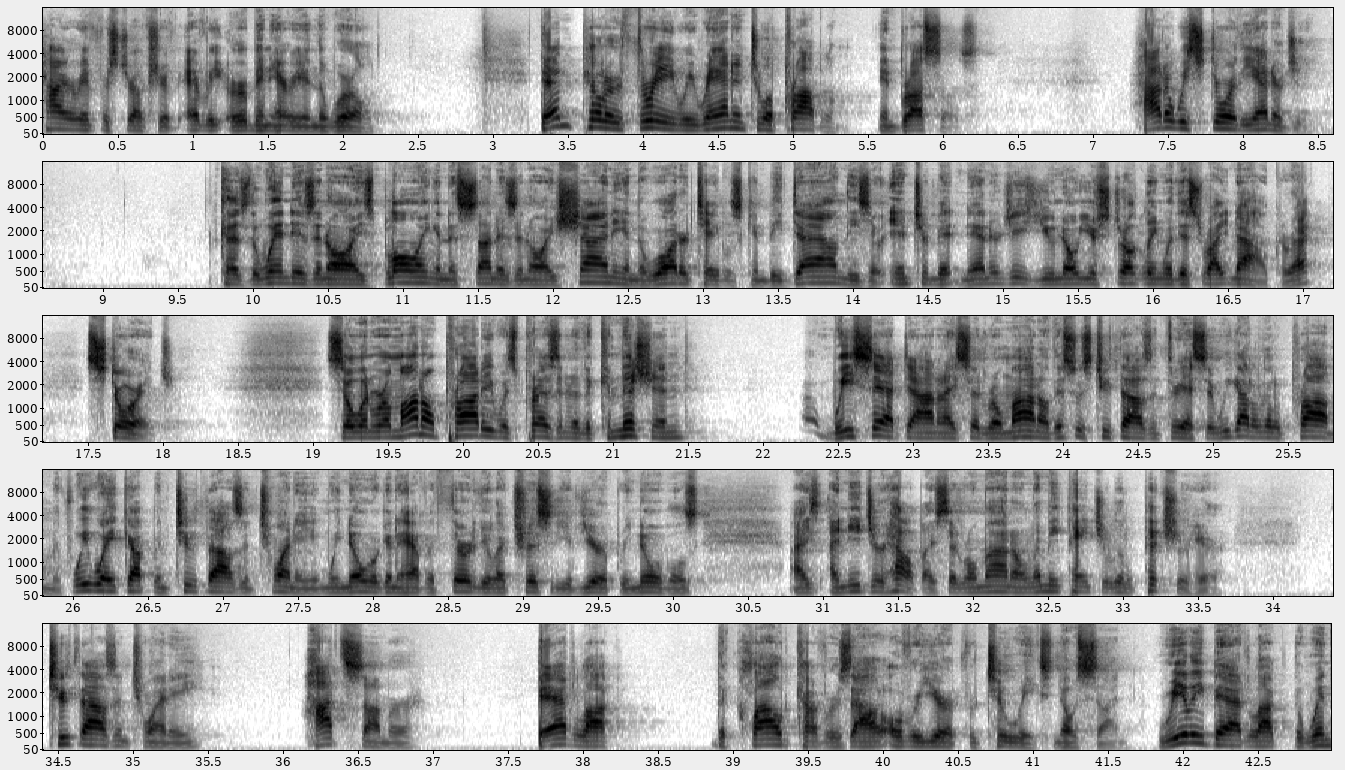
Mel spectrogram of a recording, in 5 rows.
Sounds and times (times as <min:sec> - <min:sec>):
Male speech, man speaking: 0:00.0 - 0:02.3, 0:03.3 - 0:06.3, 0:07.3 - 0:08.5, 0:09.8 - 0:18.1, 0:19.1 - 0:21.6, 0:22.3 - 0:30.2, 0:30.8 - 0:33.7, 0:34.4 - 0:35.5, 0:36.2 - 0:37.0, 0:37.7 - 0:38.3, 0:38.9 - 0:42.9
Narration, monologue: 0:00.0 - 0:42.9.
